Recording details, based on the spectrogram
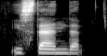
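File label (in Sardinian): "istende", Sardinian, female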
